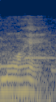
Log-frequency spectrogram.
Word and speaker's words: mohair: top made of it's more hair sorry mohair german more hair material how do you spell that m-o-h-a-i-r okay it's not my hair it's more hair okay so yeah and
